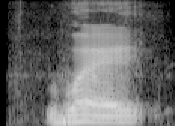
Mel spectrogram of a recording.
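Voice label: "wan2", Mandarin Chinese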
